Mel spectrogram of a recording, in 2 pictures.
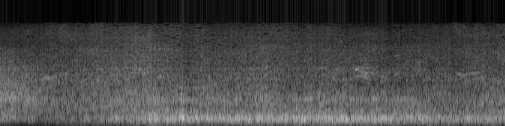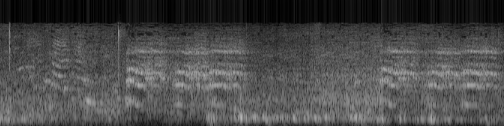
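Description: A large crowd cheers and chatters in an open-air arena.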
